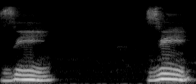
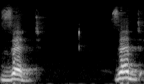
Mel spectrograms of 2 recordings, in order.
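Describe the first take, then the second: First: The letter name is said the American way. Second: The letter name is said the British way. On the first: "American pronunciation" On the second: "British pronunciation"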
